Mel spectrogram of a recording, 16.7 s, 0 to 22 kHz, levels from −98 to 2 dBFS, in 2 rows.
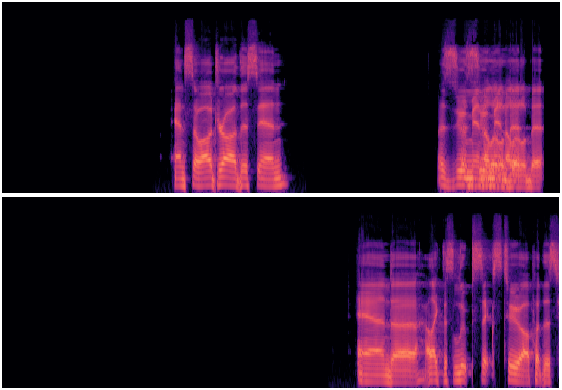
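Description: From 6.87 s to 8.13 s a doubled audio track appears: a full-band copy about as loud as the original trails it by roughly 300 ms, dry and uncoloured, cutting in and out abruptly. The likely cause is a slower second capture path or an edit holding two offset copies.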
